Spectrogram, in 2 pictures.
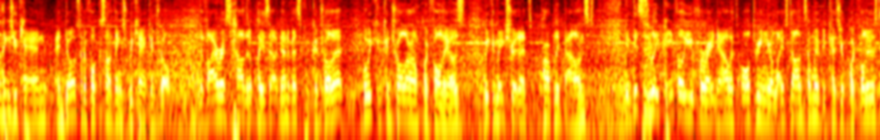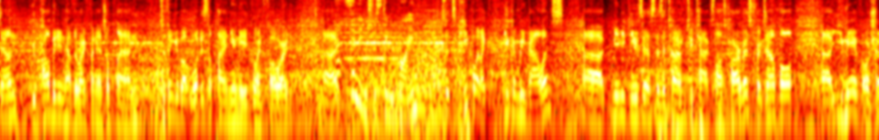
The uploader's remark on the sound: live from the New York Stock Exchange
